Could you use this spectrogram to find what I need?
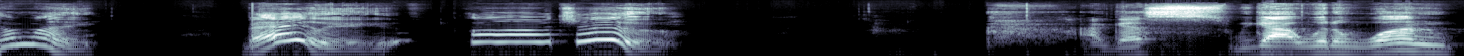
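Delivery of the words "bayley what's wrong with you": bewildered. Retold or imitated. Acting bewildered reaction to meltdown.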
